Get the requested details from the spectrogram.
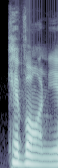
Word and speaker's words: Kevon: Kevon, yeah, Kevon. – Okay. – Yep. It's like Kevin with an O. He probably gets this all the time, but yeah, it's Kevon.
